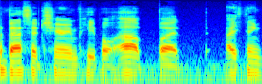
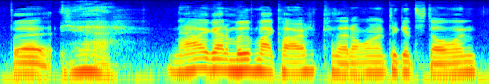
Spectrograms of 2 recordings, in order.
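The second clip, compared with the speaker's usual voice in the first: ordinary talk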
